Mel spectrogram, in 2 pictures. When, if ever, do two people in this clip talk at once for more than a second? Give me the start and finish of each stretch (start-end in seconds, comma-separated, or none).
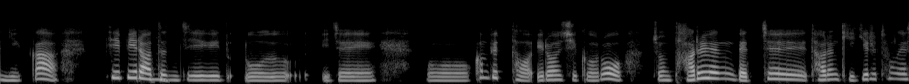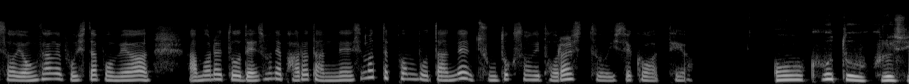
none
